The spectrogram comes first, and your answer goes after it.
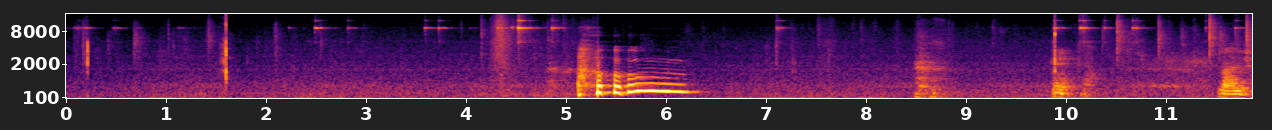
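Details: Dog at the first meeting between Nicole, a 10-year-old husky, and Chester, a 10-week-old French bulldog puppy. A single drawn-out whine of about a second with curving, falling harmonics, surrounded by soft taps, rustling and human voices.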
